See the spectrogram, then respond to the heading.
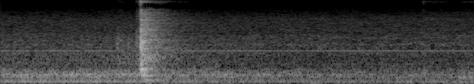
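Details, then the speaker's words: Humidifier fan running on low: faint soft steady hum, nothing rattling, one handling click. Very quiet; the fan isn't perfectly balanced. "L is very quiet you can just see the fan slightly the fan doesn't have the best balance ever but it's a humidifier so it doesn't really matter that much"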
